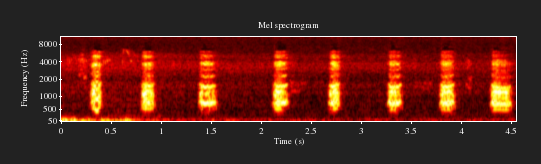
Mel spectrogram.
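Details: Chukar partridge from a partridge-hunting outing, giving a series of harsh, clucking chuk notes repeated about every half second, eight bursts in steady rhythm, with low rumbling background noise.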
